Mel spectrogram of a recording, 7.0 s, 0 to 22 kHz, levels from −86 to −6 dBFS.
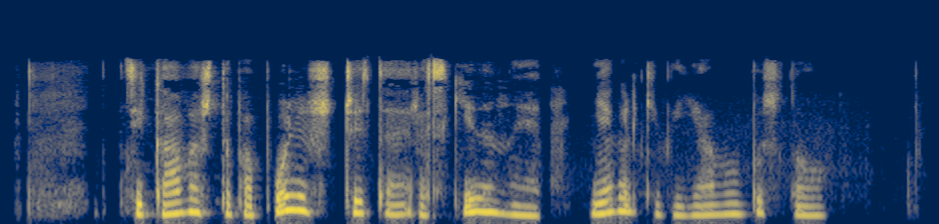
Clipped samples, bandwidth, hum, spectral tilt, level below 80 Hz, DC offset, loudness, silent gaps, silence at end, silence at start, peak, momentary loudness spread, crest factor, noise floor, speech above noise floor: under 0.1%; 7.8 kHz; none; -4 dB/octave; -58 dBFS; under 0.1%; -19 LUFS; 0.81-0.89 s, 2.54-2.58 s; 0.85 s; 0.2 s; -2 dBFS; 13 LU; 18 dB; -68 dBFS; 50 dB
